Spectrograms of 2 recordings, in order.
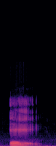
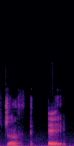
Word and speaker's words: est: is elle est, elle est. Now you'll notice in the word a, it has 3 letters, right? E-S-T. You're only pronouncing one of them.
